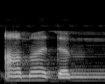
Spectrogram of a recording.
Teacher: امدم بعیدا، حمزہ کے زبر کو میم کے زبر کو بغیر کھینچے ادا کرنا ہے، دال کے اوپر 2 زبر کی تنوین ہے اور چھوٹی سی میم میں اگلا حرف با ہے، تو یہاں پہ اقلاب کا رول اپلائی ہو رہا ہے۔ دال کی 2 زبر کی تنوین کی آواز کو میم میں بدل کے پڑھیں گے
